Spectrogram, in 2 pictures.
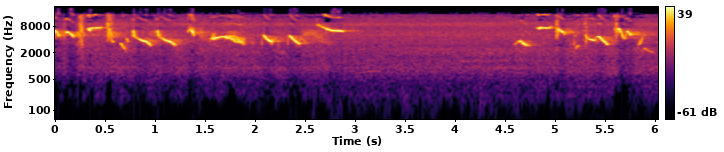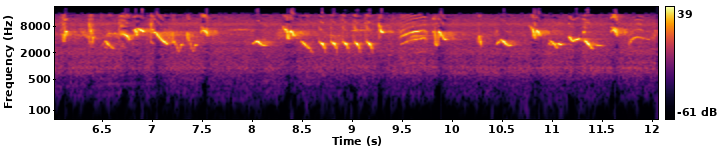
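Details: Yellow-fronted canary singing the full, tightly packed 'nembak' song used as a tutor for other birds: rapid cascades of high slurred whistles, a brief break, then more chirps and a short fast trill series.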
